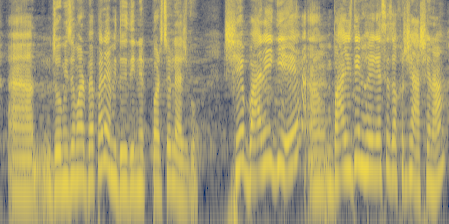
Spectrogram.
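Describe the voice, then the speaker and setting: Her voice fairly high and a bit bright, a middle-aged Bangladeshi woman recounts personal experiences on a radio interview, telling the story of her life. She speaks haltingly and pauses often.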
